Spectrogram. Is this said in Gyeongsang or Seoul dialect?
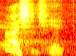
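Gyeongsang. It is said in Gyeongsang dialect. "우리 경상도 말로"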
